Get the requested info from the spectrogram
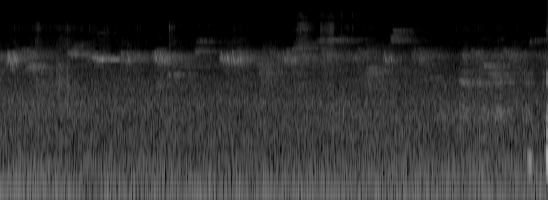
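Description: A bird chirping over and over in short, high calls, about two a second, over a low steady rumble. A brief knock comes right at the end.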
